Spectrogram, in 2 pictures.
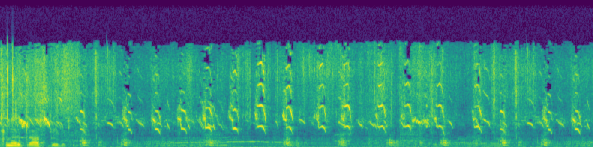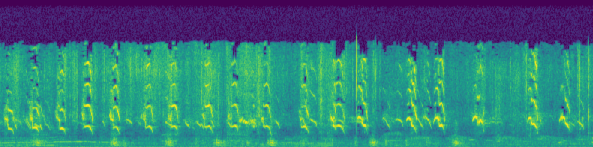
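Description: A hen clucks softly.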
